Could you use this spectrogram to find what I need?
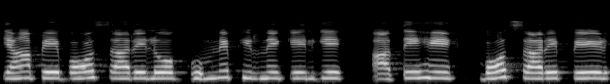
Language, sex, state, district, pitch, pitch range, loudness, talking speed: Hindi, female, Bihar, Lakhisarai, 280 Hz, 275-290 Hz, -15 LUFS, 135 wpm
